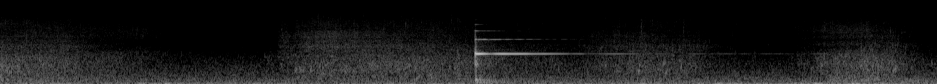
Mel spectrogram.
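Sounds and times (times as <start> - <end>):
ocean waves on a beach: 0.0 - 9.3
metallic chime ringing as a meditation cue: 4.8 - 7.9.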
